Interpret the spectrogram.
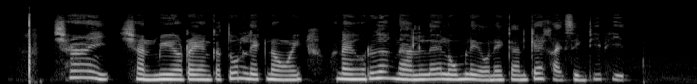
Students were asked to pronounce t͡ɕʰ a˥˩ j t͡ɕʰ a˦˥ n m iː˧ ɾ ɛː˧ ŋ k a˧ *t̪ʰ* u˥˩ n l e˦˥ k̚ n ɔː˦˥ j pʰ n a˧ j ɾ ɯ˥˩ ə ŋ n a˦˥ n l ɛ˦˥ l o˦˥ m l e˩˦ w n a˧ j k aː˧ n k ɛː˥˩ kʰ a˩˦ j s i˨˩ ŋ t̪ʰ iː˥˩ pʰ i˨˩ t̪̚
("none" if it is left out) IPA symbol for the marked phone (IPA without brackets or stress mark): t̪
